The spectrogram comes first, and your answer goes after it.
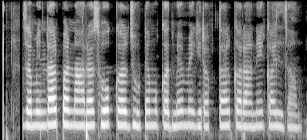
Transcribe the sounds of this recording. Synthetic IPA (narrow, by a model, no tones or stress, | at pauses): zɐmĩːnd̪aːɾpɐɾnaːɾaːzɦoːkɐɾd͡ʒʱuːʈemʊkəd̪memẽɡɪɾəft̪aːɾkɐɾaːnekaɪlzaːm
